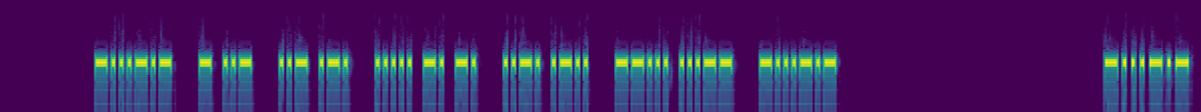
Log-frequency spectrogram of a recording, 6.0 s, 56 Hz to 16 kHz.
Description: Morse code, heard as a keyed tone, about 52 wpm, 700 Hz. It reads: <BK> TU UR 5NN FL 73 <BK> <BK>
